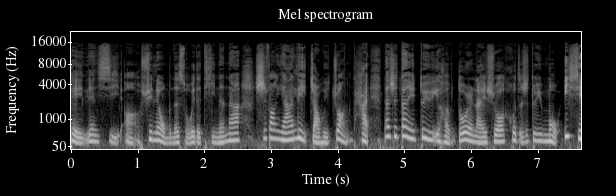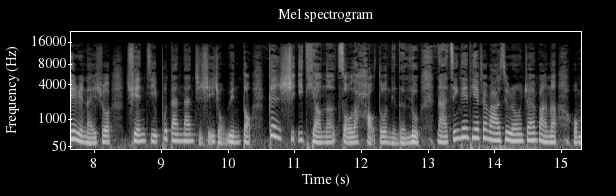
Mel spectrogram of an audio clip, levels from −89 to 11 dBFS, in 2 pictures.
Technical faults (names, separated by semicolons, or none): pre-emphasis left on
